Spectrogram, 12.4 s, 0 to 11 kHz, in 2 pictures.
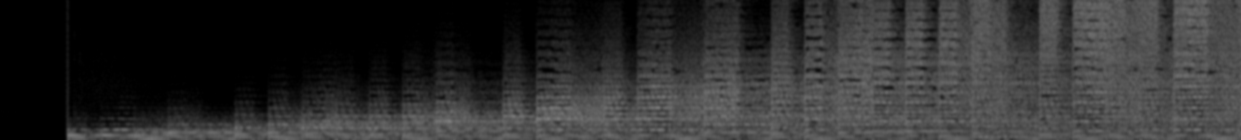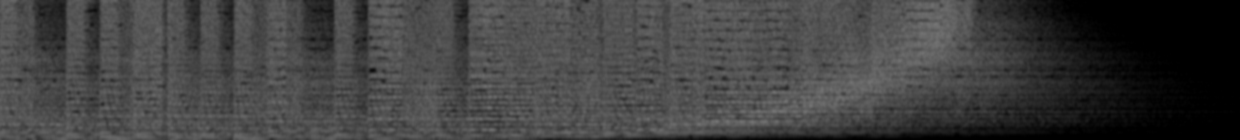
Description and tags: PollyUniLP2HP
Taken from a track I produced.
FOLLOW FOR FUTURE TRACKS!
All samples taken from the song: I am with you By: DVIZION
179BPM, Bass, Beat, DnB, Dream, Drum, DrumAndBass, DrumNBass, Drums, dvizion, Fast, Heavy, Lead, Loop, Melodic, Pad, Rythem, Synth, Vocal, Vocals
